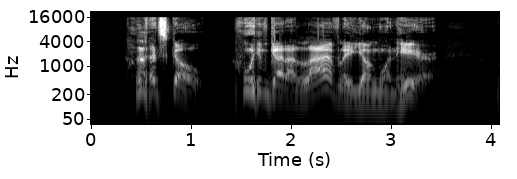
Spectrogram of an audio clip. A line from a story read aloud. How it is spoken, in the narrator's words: laughed the man riding a chestnut mare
